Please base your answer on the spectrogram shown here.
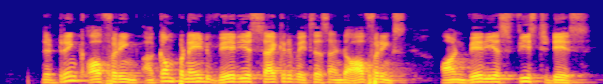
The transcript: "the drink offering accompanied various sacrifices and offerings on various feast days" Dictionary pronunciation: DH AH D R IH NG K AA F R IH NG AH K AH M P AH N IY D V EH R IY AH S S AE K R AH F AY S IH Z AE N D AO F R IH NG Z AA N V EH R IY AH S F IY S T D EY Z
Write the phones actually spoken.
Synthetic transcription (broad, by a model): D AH D R IH NG K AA F R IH NG AH K AH M P AH N IY D V EH R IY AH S S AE K R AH F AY S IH S AE N D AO F R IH NG S AA N V EH R IY AH S F IY S T D EY S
